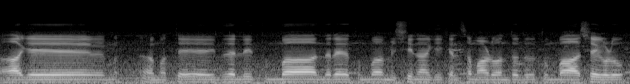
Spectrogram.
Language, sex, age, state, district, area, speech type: Kannada, male, 45-60, Karnataka, Dakshina Kannada, rural, spontaneous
